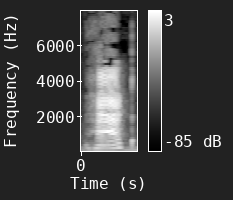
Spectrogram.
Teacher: a narrowing causing friction between the two vocal cords that produces a glottal sound her is the only sound in English which is a glottal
